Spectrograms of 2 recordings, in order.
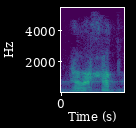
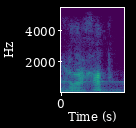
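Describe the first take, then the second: No difference in how they are said.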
